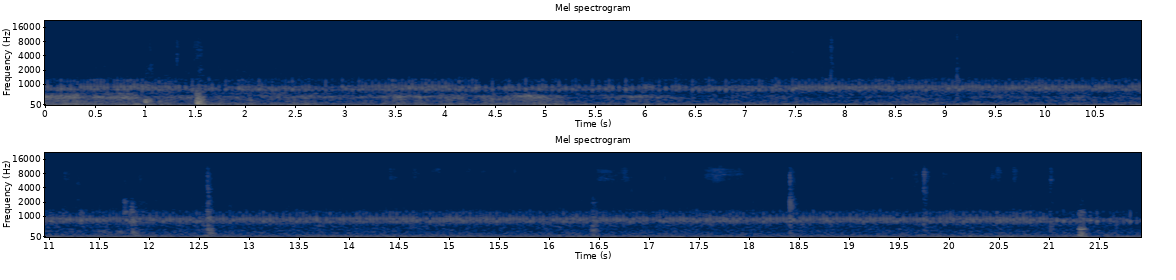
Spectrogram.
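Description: Small plastic toy pieces click and clatter.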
